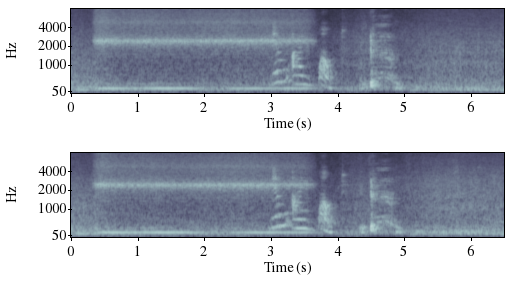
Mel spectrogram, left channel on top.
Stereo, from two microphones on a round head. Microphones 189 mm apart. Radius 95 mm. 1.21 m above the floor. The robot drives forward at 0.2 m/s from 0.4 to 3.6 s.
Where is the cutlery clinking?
I don't hear cutlery clinking.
